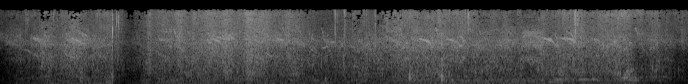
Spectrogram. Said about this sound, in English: Certainly they would have made a lot of rustling as they foraged in the bush. The closest we can get to that is listening to a herd of elephants grazing in the Sabi River Valley.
